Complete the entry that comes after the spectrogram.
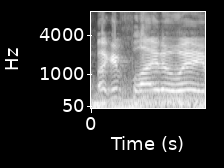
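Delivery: giggling through the words; laughing. Real, not acted. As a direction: laugh it out high. Gamer laughing at flying car.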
